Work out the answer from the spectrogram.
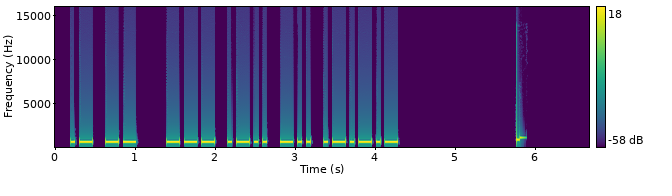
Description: Morse code, heard as a keyed tone, about 21 wpm, 700 Hz. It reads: AM OLD.
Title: Sentences from Top 1000 Words - Review Part 3 - 22wpm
